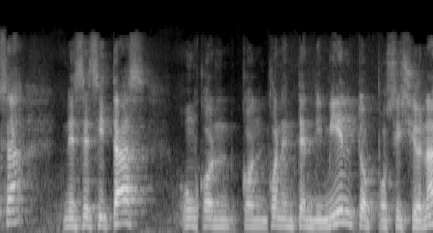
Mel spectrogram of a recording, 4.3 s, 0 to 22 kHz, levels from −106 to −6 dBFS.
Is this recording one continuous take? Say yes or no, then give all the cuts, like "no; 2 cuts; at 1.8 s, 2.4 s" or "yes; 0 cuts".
no; 2 cuts; at 2.0 s, 2.7 s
